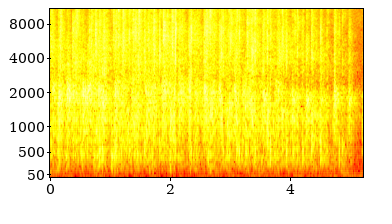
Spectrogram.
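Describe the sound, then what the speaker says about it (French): Audience applause at a municipal council meeting honouring schoolchildren, steady dense clapping from a roomful of people, loud and continuous throughout with no talk over it. "Encore une fois, bravo à tous. On vous applaudit."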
